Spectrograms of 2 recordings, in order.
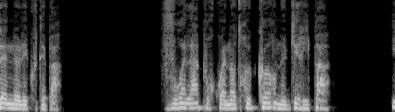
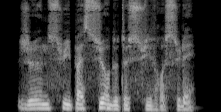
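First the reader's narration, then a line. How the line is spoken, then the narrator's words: Hesitant giant. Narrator (French): dit le colosse d'une voix hésitante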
